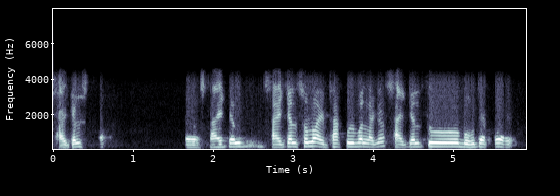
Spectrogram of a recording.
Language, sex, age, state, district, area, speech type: Assamese, male, 30-45, Assam, Lakhimpur, urban, conversation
